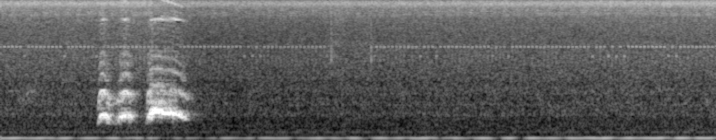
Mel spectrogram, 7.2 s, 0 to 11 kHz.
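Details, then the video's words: One low coo phrase from a lively spotted dove, 'kuk 1' type, said to start other birds calling: a few fast stuttering hoots, then a longer rolling coo, then steady background hum. "Burung tekukur gacor idaman kuk 1 bikin geger burung lain ikutan bunyi"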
